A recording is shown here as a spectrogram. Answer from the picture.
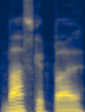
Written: basketball

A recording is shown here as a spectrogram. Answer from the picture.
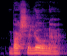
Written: Barcelona

